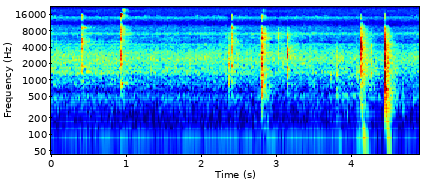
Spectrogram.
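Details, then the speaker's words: Four-pin automotive relay tested on a bench battery: sharp, light clicks arrive irregularly over a quiet hum as the contacts energize and de-energize, opening and closing cleanly; a good relay, normal clicking. "all right that's a good relay you can hear the contacts energizing and be energizing opening and closing"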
